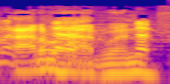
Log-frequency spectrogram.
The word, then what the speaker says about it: Hadwin: Adam Hadwin. Is that how you say it? – Yeah, Adam Hadwin.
